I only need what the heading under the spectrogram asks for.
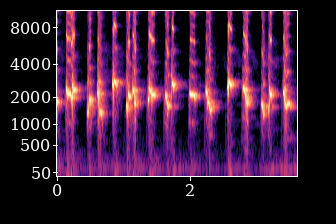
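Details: Yellow-vented bulbul lure song, meant to make other bulbuls call back: a quick, steady string of about fourteen bubbly, slurred whistles, each note sharp-edged and bright.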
